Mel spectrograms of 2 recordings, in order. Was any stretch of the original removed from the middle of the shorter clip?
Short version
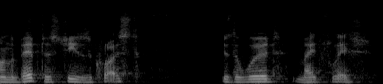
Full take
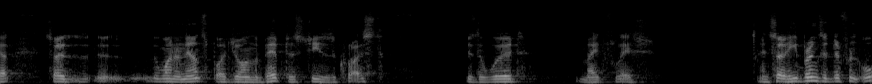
yes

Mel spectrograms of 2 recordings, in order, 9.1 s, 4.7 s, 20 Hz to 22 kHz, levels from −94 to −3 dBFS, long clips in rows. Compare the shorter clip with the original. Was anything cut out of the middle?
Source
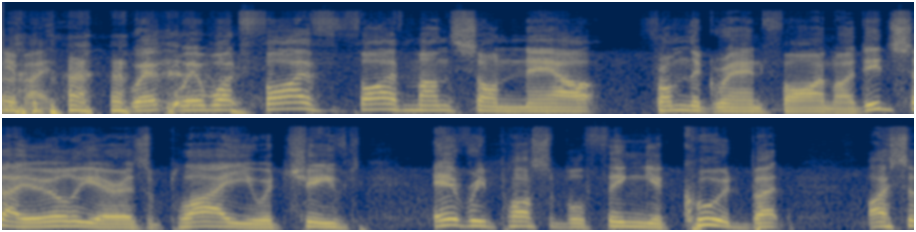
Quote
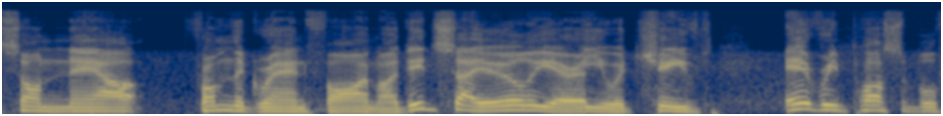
yes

